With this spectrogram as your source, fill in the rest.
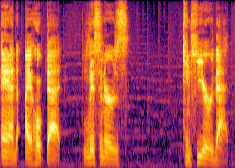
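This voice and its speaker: Composer guest, man, lowish voice, thoughtful with lots of likes, dry sound with faint music. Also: fairly even intonation, slow pace, a bit bright, no echo. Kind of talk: casual interview talk.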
